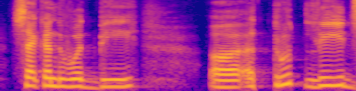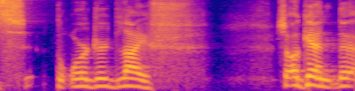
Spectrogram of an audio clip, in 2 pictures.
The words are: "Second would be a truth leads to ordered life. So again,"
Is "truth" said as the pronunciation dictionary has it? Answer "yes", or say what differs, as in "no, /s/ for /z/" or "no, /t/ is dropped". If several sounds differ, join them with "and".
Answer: no, /t/ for /θ/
